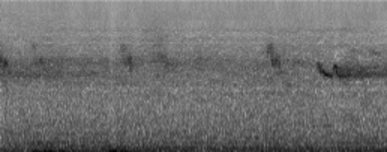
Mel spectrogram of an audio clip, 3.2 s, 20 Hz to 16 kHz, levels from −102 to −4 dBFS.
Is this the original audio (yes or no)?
no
